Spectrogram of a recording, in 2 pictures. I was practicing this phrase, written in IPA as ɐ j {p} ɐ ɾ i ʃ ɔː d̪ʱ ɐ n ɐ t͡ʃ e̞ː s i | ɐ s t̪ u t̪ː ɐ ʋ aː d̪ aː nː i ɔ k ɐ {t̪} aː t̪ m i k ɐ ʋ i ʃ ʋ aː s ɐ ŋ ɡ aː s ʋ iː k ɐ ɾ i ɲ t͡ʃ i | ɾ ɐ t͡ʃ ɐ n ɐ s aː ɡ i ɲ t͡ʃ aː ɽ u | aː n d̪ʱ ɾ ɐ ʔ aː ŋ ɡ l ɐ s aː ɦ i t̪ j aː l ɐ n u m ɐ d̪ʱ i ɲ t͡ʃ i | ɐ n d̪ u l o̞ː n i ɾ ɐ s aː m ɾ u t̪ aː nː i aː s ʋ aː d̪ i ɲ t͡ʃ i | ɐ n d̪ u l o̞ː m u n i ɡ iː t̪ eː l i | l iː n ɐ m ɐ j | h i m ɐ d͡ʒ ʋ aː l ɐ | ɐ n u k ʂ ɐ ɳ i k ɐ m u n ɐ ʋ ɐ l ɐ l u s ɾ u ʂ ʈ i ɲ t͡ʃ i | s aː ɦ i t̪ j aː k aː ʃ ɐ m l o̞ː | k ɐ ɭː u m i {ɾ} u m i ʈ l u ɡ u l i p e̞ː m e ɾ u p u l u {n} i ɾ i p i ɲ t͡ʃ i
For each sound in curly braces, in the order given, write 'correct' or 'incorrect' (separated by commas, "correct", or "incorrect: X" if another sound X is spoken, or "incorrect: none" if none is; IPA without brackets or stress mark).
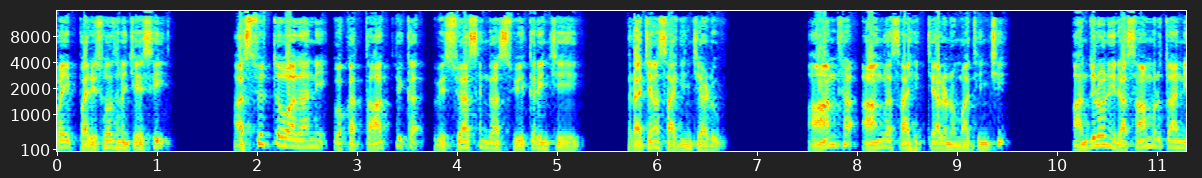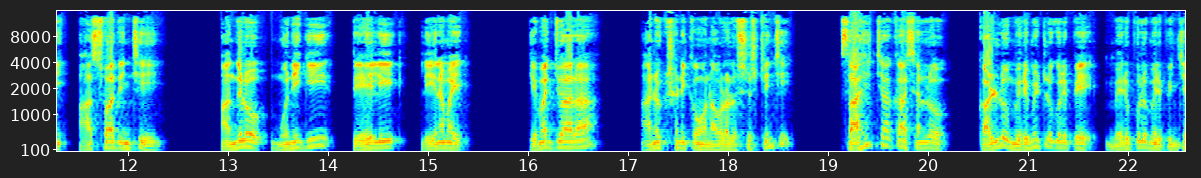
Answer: correct, correct, correct, incorrect: m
